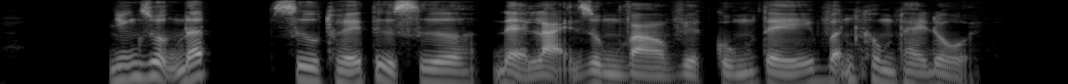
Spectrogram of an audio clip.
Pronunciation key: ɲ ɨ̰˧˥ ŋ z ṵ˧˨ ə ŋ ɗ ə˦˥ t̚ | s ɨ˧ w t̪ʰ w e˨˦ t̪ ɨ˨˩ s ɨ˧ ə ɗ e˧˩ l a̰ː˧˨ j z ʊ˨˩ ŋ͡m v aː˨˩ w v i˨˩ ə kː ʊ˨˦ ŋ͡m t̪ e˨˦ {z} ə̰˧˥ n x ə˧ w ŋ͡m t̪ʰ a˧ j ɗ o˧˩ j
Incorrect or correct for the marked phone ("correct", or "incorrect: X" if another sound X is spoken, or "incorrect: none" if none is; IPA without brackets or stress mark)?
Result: incorrect: v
